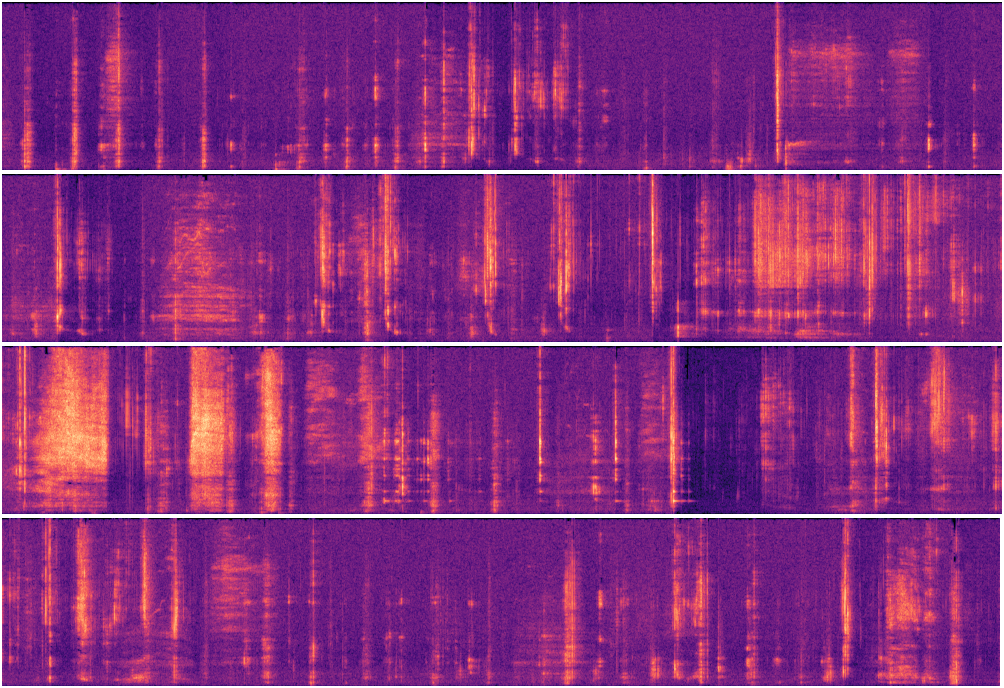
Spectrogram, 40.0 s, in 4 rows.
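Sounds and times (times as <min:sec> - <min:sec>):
wet chewing: 0:12.4 - 0:23.0.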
